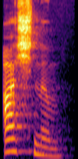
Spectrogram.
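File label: "асьным", Komi, female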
